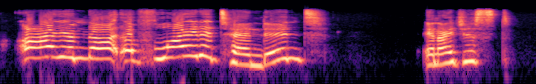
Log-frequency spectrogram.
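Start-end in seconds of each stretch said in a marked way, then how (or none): 0.1-2.4 put-on yell, much higher, slower. Retelling going gate after gate, the speaker acts out a woman yelling from afar: retelling a yell. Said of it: "she yelled from twenty feet away".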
